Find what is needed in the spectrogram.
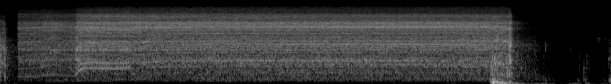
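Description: Cordless drill spinning up with a rising whine, then running steadily for about four seconds as a small pilot bit bores through a closed-cell molded foam handguard cover, stopping about five seconds in.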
